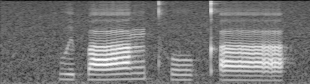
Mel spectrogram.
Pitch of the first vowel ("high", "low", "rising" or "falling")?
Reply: low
